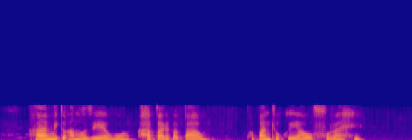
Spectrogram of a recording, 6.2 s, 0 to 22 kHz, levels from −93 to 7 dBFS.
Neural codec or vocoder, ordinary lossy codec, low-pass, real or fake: codec, 16 kHz, 2 kbps, X-Codec, HuBERT features, trained on general audio; MP3, 48 kbps; 5.4 kHz; fake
